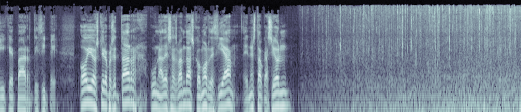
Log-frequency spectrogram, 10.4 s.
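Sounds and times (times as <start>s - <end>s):
speech: 0.0s - 6.1s
fire crackling: 5.9s - 10.4s
deep continuous roar: 6.0s - 10.4s.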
